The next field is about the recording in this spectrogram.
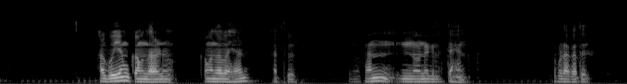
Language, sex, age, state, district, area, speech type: Santali, male, 30-45, West Bengal, Purulia, rural, spontaneous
